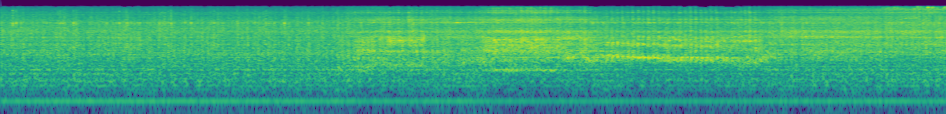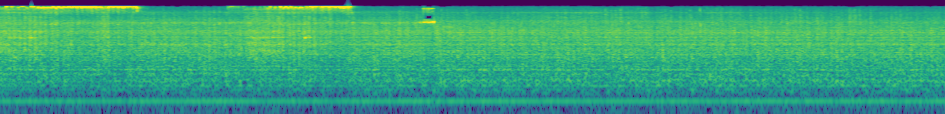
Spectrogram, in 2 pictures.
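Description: Round-column drilling machine running steadily, with a constant low hum, as a twist drill bores into a square aluminium block and throws off chips.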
